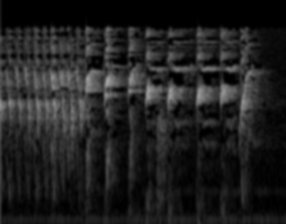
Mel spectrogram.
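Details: Singing canary: a fast run of bright chirps, then slower, louder, clear notes spaced about a third of a second apart, fading at the end, with a faint low hum behind.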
